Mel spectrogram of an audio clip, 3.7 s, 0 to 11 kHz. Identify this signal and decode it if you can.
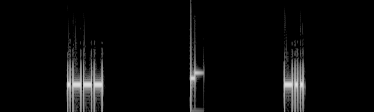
Morse code, heard as a keyed tone, about 46 wpm, 700 Hz. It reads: J D
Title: Single Letters 45wpm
